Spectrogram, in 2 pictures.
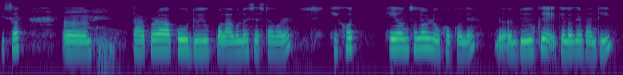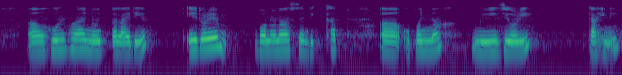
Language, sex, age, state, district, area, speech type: Assamese, female, 30-45, Assam, Lakhimpur, rural, spontaneous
